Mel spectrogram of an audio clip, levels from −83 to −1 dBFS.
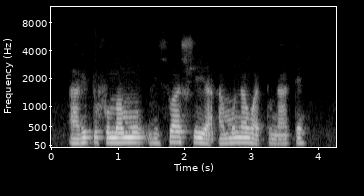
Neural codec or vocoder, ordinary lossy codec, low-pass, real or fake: none; Opus, 24 kbps; 9.9 kHz; real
